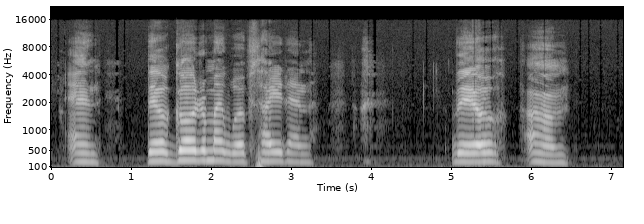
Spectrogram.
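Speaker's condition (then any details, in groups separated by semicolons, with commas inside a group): Cerebral palsy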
